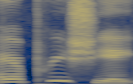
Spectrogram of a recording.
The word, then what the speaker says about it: appreciate: you can say, "I appreciate your patience." Let's practice the pronunciation of appreciate. That can be a tricky word for a lot of learners because of the soft sh sound in the middle.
